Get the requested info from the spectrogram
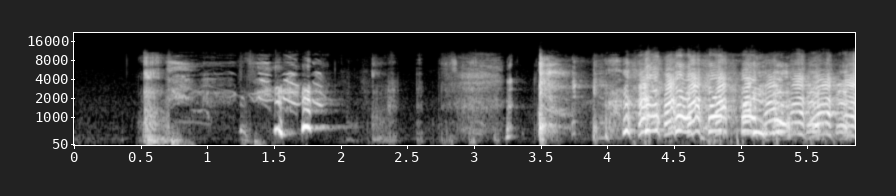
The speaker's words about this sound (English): coughing with the laugh is always hilarious.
